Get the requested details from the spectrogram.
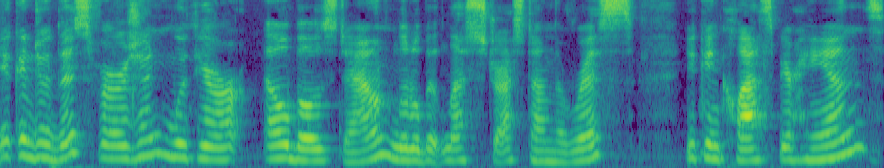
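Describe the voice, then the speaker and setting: In a plain, everyday voice, a woman speaks at a moderate pace with a fairly high pitch, ordinary pitch variation and hardly any pauses, on a very clean recording with a silent background. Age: 60s. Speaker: yoga instructor. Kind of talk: tutorial. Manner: calm, instructive.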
